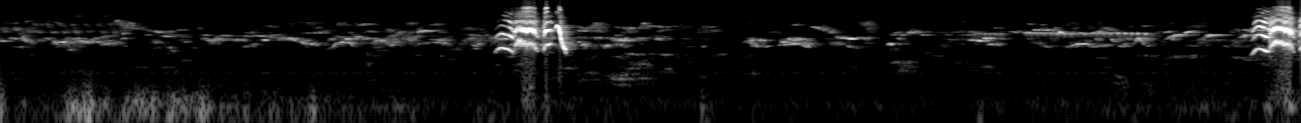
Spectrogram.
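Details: Actively singing Oriental magpie-robin used to stir other magpie-robins: a steady background of soft chirps and warbles, broken by two loud, sharp bursts of rising whistles several seconds apart, with low rustling early on.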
